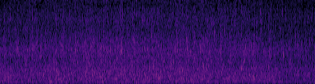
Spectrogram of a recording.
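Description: Steady bubbling and splashing of water from a fountain in the Piazza Montecitorio, falling into its basin, a dense, continuous hiss-like wash with no pauses and no voices, holding an even level throughout.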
